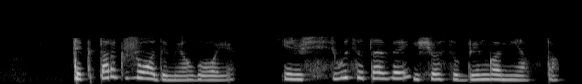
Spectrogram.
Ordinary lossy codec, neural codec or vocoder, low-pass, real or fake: MP3, 32 kbps; none; 3.6 kHz; real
